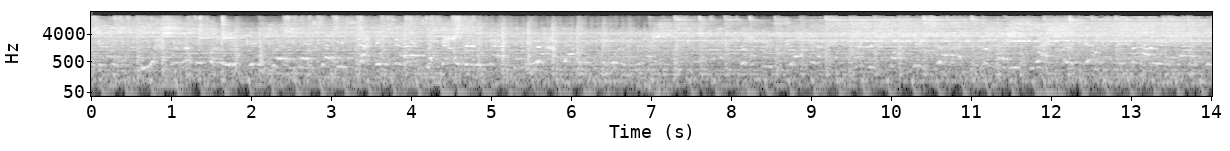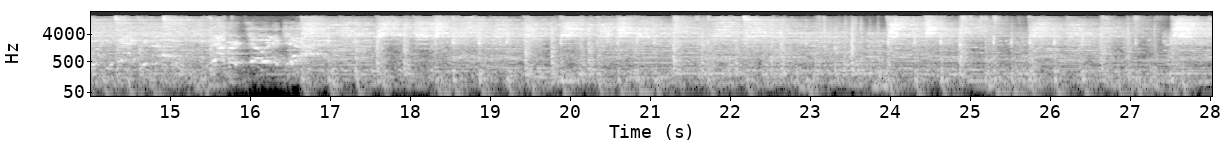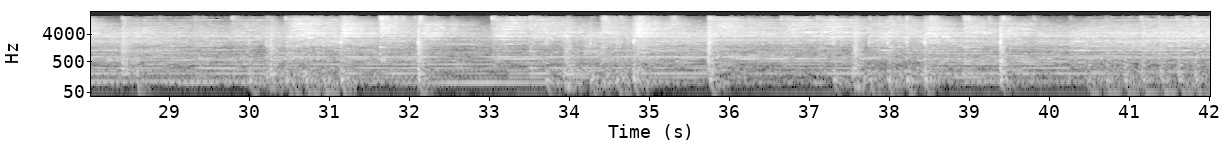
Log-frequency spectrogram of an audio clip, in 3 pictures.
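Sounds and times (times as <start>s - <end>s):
drum kit: 0.0s - 15.8s, 16.5s - 42.0s
electric guitars: 0.0s - 42.0s
rock band playing: 0.0s - 42.0s.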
